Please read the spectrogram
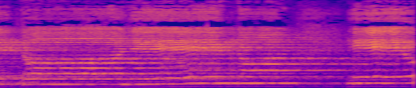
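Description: Orthodox Byzantine chant: voices holding long, slow notes over a steady low drone (the ison). The melody moves to a new note about two seconds in and again near the end, with a brief drop in volume just before.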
